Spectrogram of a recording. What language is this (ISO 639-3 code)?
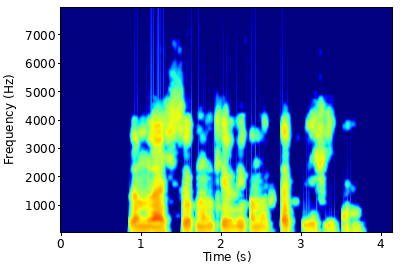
pus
